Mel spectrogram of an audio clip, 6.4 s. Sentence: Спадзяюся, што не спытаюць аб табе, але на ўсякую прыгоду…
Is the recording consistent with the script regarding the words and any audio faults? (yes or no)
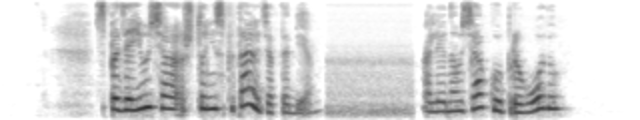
yes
